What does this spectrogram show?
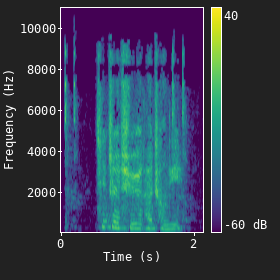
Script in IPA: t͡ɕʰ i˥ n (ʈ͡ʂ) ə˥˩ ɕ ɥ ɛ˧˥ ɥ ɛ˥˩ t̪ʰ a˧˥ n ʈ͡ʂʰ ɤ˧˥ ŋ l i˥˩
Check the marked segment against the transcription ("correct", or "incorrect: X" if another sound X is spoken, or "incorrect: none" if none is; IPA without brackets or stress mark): correct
